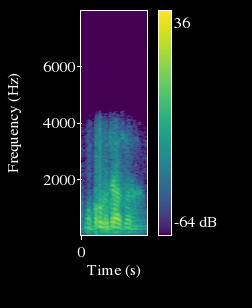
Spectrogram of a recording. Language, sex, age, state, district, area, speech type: Assamese, male, 30-45, Assam, Majuli, urban, conversation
